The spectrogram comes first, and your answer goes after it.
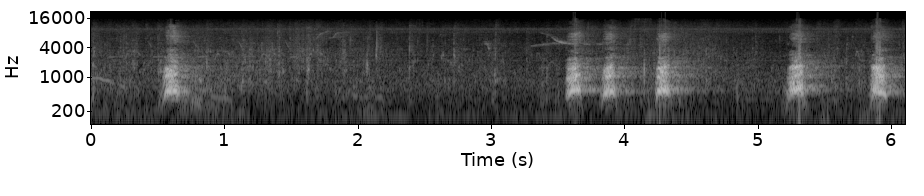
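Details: Weizsla dogs Biscuit and Jericho barking during a den playtime session: one sharp bark, a pause of about three seconds, then a run of five barks at uneven intervals.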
